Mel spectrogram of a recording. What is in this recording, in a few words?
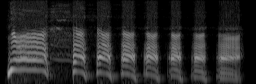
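Vox Happy Japanese; kingsraid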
